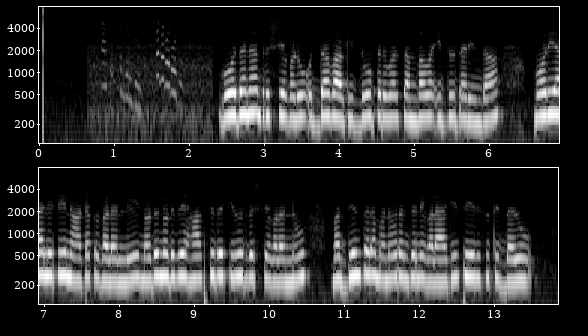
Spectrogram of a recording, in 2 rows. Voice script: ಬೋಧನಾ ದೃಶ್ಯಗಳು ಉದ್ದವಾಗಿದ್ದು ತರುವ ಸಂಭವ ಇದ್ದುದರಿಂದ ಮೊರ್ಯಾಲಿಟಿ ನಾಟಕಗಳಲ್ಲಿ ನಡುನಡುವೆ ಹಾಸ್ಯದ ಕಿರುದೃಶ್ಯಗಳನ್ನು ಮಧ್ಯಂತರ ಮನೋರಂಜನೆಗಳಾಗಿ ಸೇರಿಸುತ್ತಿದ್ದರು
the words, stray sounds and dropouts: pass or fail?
fail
